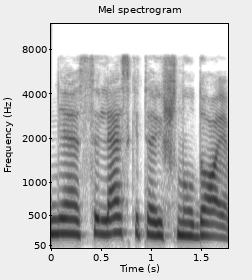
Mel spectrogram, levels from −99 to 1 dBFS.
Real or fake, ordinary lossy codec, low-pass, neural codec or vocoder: fake; MP3, 96 kbps; 7.2 kHz; codec, 16 kHz, 4 kbps, X-Codec, WavLM features, trained on Multilingual LibriSpeech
